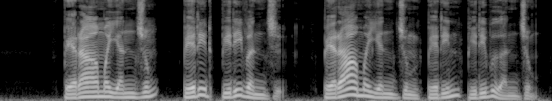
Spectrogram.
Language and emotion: Tamil, neutral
